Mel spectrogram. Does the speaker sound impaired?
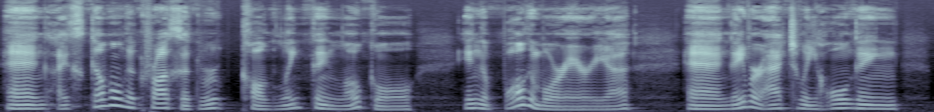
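Yes: cleft lip and palate; present since birth.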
